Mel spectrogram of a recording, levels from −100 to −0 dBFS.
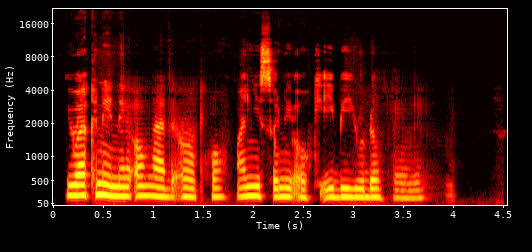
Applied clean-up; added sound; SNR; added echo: neural mask model DeepFilterNet 3.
